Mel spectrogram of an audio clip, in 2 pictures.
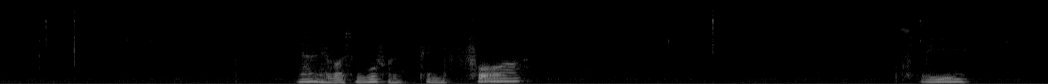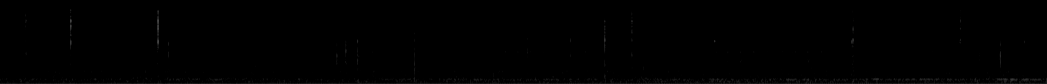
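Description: A small blade scrapes and clicks softly against a piece being carved.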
